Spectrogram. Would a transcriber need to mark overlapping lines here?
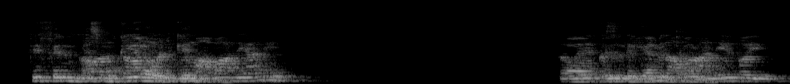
Yes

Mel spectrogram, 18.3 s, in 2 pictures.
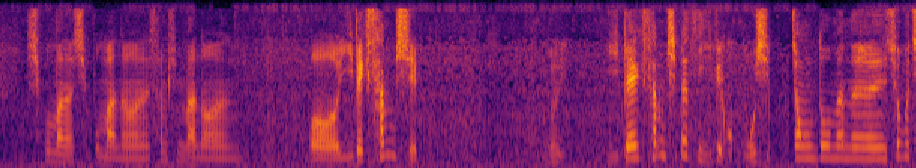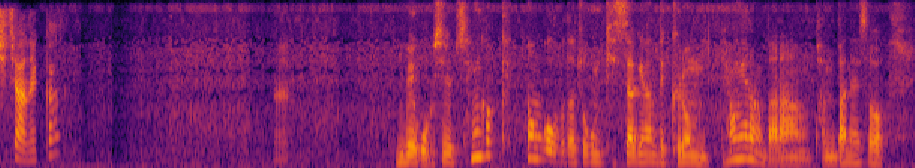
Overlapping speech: No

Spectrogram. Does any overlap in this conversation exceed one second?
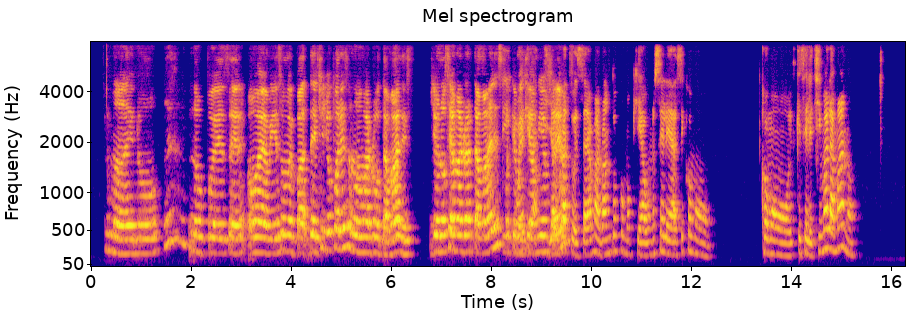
Yes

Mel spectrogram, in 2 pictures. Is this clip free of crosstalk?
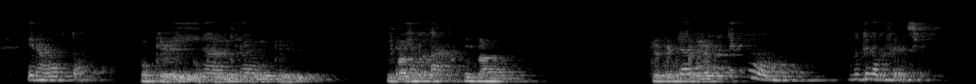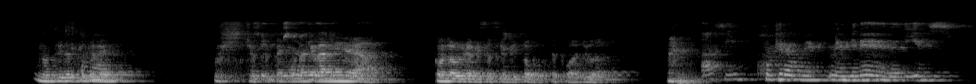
No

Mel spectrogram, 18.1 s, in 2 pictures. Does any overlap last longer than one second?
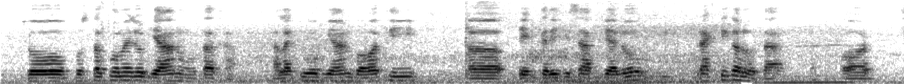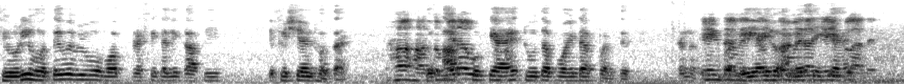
Yes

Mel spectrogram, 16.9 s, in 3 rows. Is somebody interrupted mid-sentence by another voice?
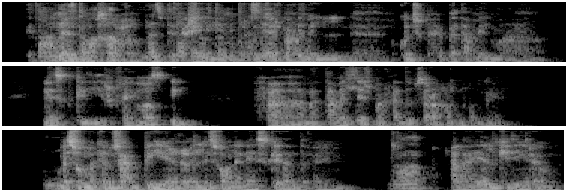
Yes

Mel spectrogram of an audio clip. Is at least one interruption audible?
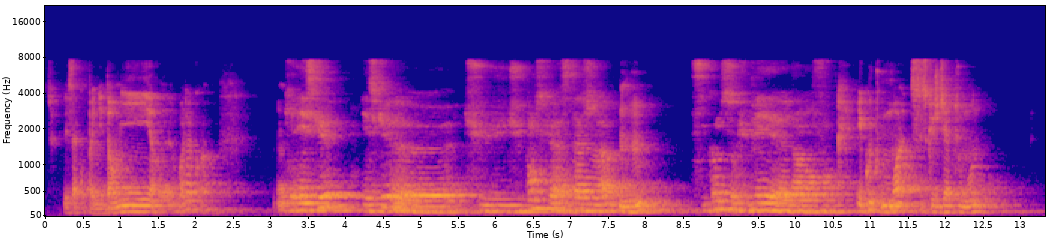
No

